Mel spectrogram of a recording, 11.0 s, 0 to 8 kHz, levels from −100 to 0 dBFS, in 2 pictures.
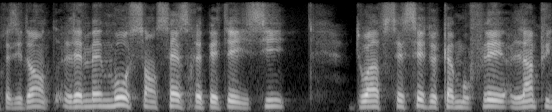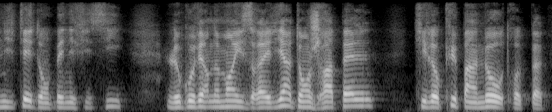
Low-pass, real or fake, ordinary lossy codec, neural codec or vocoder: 7.2 kHz; fake; none; codec, 16 kHz, 2 kbps, FunCodec, trained on Chinese and English, 25 frames a second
